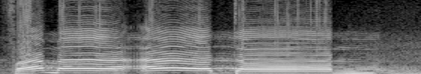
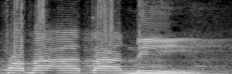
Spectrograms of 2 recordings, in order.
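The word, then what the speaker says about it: فَمَا آتَانِ: Bagaimana? Fama atan. Ya-nya dihilangkan. Tidak dibaca fama atani. Tapi apa? Ya-nya dihilangkan ketika berhenti. Fama atan. Kalau sambung fama atani Allahu.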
